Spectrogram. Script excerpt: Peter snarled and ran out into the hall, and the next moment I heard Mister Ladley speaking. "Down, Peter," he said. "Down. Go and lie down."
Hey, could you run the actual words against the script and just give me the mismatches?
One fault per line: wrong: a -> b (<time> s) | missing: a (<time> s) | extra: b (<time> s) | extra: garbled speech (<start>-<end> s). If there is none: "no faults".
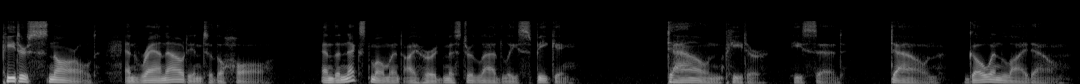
no faults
